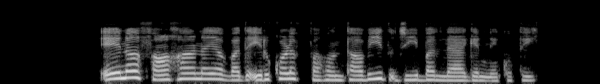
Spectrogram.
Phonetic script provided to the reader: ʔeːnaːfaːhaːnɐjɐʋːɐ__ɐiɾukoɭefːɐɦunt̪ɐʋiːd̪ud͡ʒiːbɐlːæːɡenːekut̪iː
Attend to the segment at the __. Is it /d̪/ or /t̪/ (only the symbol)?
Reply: d̪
